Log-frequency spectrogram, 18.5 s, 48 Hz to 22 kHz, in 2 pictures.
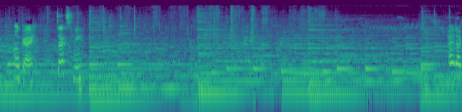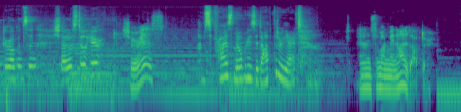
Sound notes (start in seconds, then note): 3.7 gentle music; 6.9 birds chirping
